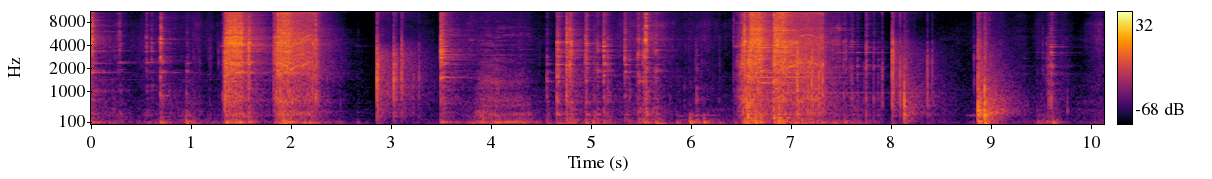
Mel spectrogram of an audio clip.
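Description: Cordless drill with a socket running in short bursts, spinning nuts off the bolts of a steel grapple assembly, with clinks and knocks of steel parts being handled in between. The two loudest bursts come about a second and a half in and near seven seconds, with a sharp knock near the end.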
